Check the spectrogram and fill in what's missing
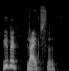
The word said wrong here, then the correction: Überbleibsel: so gut, ich hoffe, ich habe es richtig ausgesprochen. – Überbleibsel, ja, ist korrekt.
